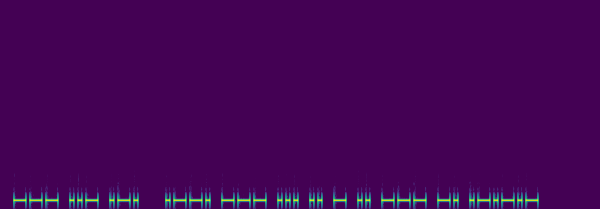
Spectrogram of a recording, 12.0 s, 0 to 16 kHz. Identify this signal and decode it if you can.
Morse code, heard as a keyed tone, about 15 wpm, 700 Hz. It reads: OUR POSITION.
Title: Sentences from Top 1000 Words - Review Part 5 - 15wpm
